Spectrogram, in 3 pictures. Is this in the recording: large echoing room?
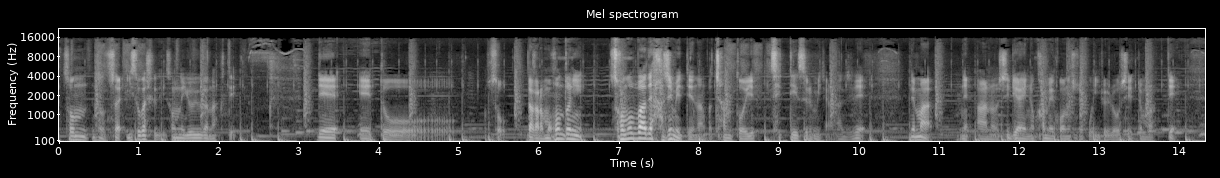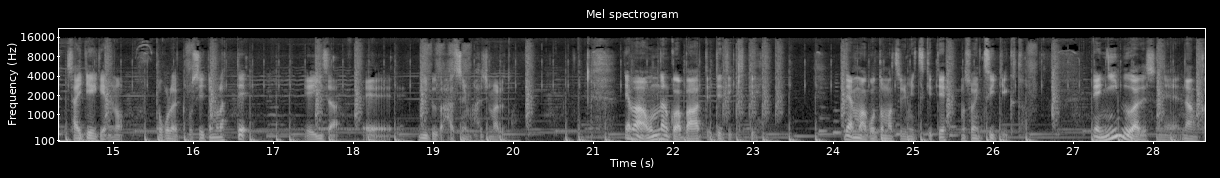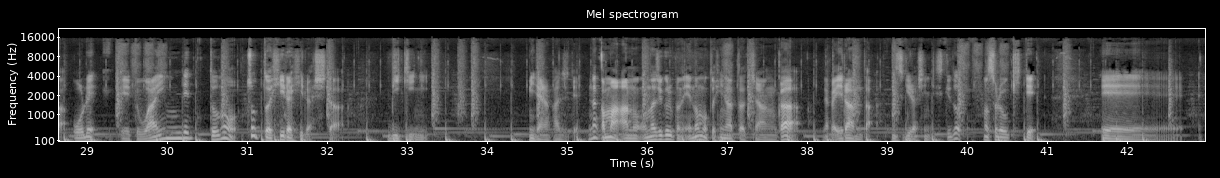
no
